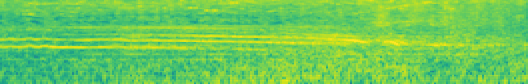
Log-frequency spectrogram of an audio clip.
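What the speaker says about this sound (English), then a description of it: "he's going to push him right through the glass" Glass shatters as a man is pushed through a window in the Call of Duty video game, a loud, dense crash of breaking glass that fills the whole moment with a steady, noisy wash.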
